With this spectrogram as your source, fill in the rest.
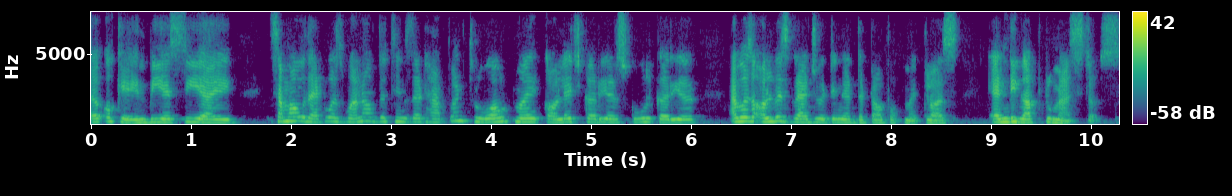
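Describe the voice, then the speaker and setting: Here a woman speaks with a Marathi Indian accent. Her pace is fairly quick, with ordinary pitch variation. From India, Maharashtra. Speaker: physicist. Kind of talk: panel talk.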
